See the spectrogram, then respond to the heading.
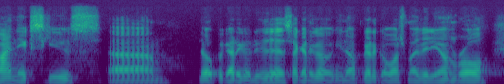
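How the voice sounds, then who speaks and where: Against a quiet background, a man with a fairly low pitch speaks at a very fast pace in a monotone, flat intonation. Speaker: fitness coach. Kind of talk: tutorial. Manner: casual, hesitant with fillers.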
